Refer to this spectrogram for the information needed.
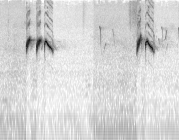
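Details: Female red-whiskered bulbul calling to stimulate a male or for pairing: two bursts of three loud, sharp, downslurred chirps, the second burst after a pause of nearly two seconds, with faint low background hum.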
